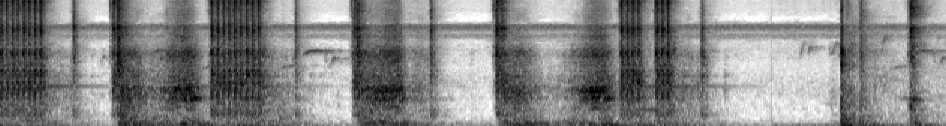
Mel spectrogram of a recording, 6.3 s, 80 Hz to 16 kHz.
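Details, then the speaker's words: 1970 Charger 640hp Mopar stroker after long sitting, no fuel in carbs: short, sluggish cranking bursts that cut out without catching; starter dragging on a flat battery. "It was about at this point when I realized to myself, Jed, you should probably just get a good battery."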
